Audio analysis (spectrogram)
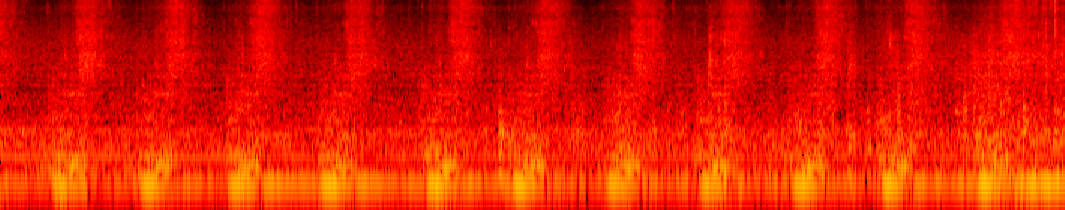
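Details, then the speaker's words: SFA lift pump (pompe de relevage) running flat out while two washing machines drain at once: a steady low motor hum with a swelling surge about once a second as the water is pushed through in bursts. Normal lift pump operation under load. "Sachant que dans ce cas-là, vous avez eu les deux lave-linges qui ont vidangé en même temps. Donc le bruit au début, il était assez important. La pompe, elle a fonctionné vraiment à fond."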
